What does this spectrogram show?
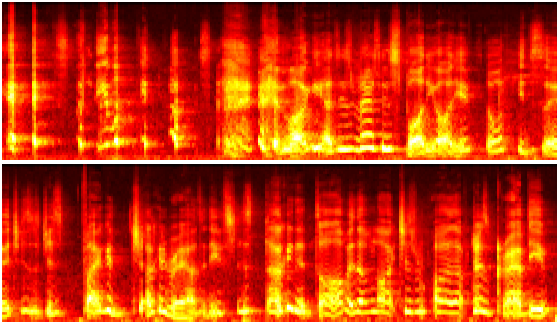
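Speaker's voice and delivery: high, squeaky voice breaking into laughs; telling through laughter. Real, not acted. Soldier recounts team leader dodging rounds, high laughing delivery. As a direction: keep the story going while cracking up. Cracking up telling funny story.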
